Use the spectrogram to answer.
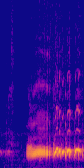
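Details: Local zebra dove singing in the full ngerot style said to excite breeding drive: after a short silence, a loud sustained rolling trill that turns into brighter, quick, bouncing notes.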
